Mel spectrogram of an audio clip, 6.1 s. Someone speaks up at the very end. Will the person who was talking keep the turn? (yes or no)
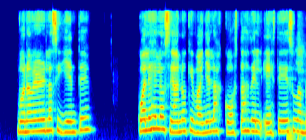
yes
